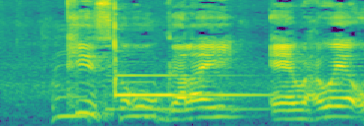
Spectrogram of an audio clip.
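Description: A single steady pitched tone, held at one note for a little over a second, sounding under a man's speech.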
